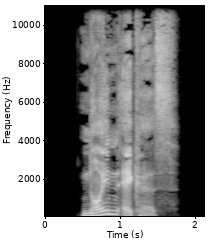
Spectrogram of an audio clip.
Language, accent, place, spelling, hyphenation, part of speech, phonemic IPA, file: German, Germany, Berlin, Neuneckes, Neun‧eckes, noun, /ˈnɔɪ̯nˌ.ɛkəs/, De-Neuneckes.ogg
- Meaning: genitive singular of Neuneck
